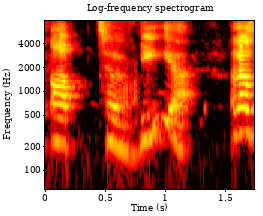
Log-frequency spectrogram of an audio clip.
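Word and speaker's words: Optavia: i was like it looks like it says up to via and i was like oh my god is that how it's pronounced i was like why does it look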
